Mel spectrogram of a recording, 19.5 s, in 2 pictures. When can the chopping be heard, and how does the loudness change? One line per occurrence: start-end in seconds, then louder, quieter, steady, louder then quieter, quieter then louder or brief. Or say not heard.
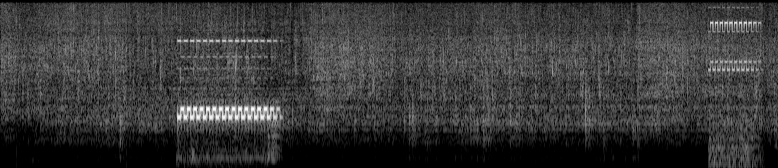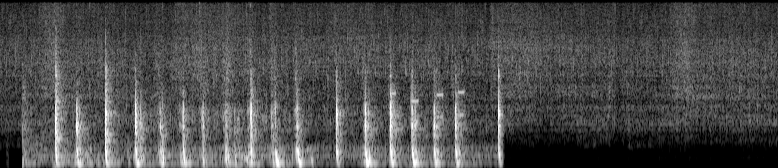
10.0-16.1 quieter then louder.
